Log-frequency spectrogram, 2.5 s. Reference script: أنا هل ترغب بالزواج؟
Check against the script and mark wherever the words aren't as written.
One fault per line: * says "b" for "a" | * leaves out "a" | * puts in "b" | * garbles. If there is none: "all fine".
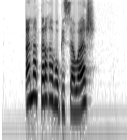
all fine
